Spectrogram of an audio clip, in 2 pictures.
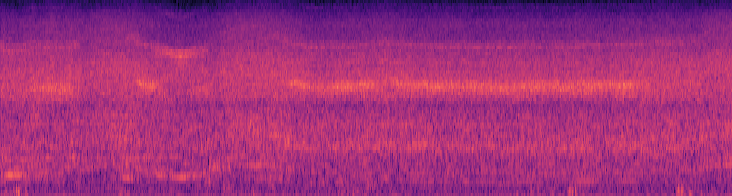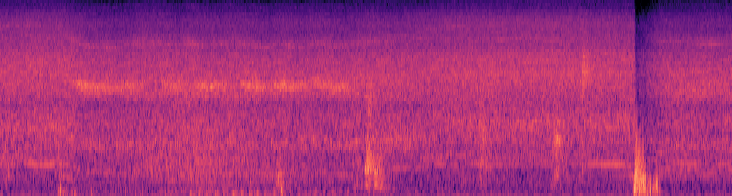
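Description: A steady hiss with faint wavering tones behind it, and a sharp knock near the end.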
